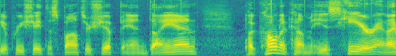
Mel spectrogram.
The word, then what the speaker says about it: Phakonekham: and uh we appreciate the sponsorship and Diane ponum is here and I pronounced your name right yes you did you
